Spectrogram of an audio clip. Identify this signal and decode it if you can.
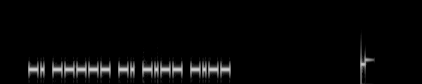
Morse code, heard as a keyed tone, about 39 wpm, 700 Hz. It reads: N0NYY
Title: USA Call Signs - 5 Characters - 3x Character Spacing - 40wpm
